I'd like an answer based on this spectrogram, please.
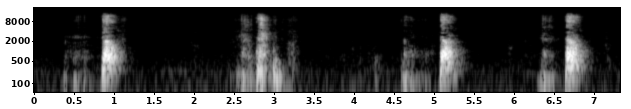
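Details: French Bulldog quarrelling indoors, giving four loud, harsh barks spaced about two seconds apart, each preceded by a low grumbling growl, with quiet pauses between.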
